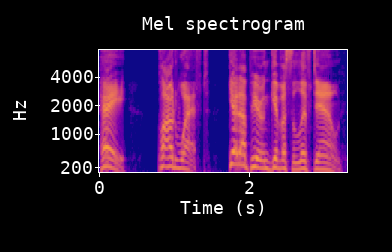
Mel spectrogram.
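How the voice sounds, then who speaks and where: A man voicing a brisk, commanding male pony lieutenant in an audiobook, curt and giving orders. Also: on the high side, animated, fairly bright tone, no echo, clean studio sound, pitched above the performer's own voice.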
